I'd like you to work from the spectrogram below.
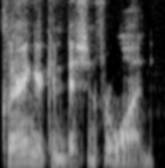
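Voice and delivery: usual speaking voice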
